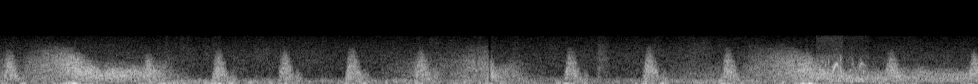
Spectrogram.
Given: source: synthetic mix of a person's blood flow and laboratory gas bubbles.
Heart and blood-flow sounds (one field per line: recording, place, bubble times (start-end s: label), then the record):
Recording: Doppler ultrasound of blood flow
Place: subclavian vein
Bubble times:
8.16-8.69 s: bubbles
From the record:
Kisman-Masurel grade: 122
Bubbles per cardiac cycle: 1 to 2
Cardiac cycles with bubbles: 10 to 50%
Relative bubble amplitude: moderate (0.250 to 0.450)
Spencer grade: 2 (many but less than half of the cardiac periods contain bubble signals, singularly or in groups)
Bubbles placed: anywhere in the cardiac cycle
